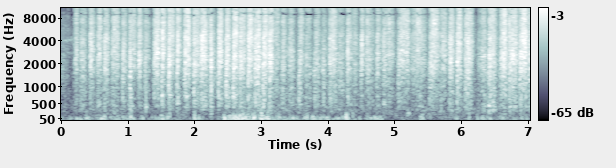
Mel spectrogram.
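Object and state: Woven fabric rug being scrubbed.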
